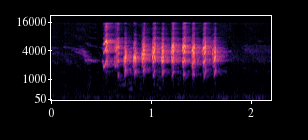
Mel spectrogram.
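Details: Kacer, the oriental magpie-robin, singing vigorously with rough 'materi kasar' phrases from its 'isian' repertoire: a quick run of about twelve evenly spaced, sharp, scratchy chirps lasting just over a second, with no other sounds.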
